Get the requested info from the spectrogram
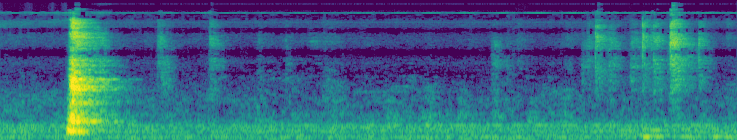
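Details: A Shiba Inu puppy of five months startled by the washing machine lets out a single short bark near the start. Near-silence follows, with faint soft knocks toward the end.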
